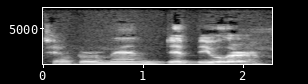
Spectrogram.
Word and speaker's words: temporomandibular: It's pronounced temporomandibular.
